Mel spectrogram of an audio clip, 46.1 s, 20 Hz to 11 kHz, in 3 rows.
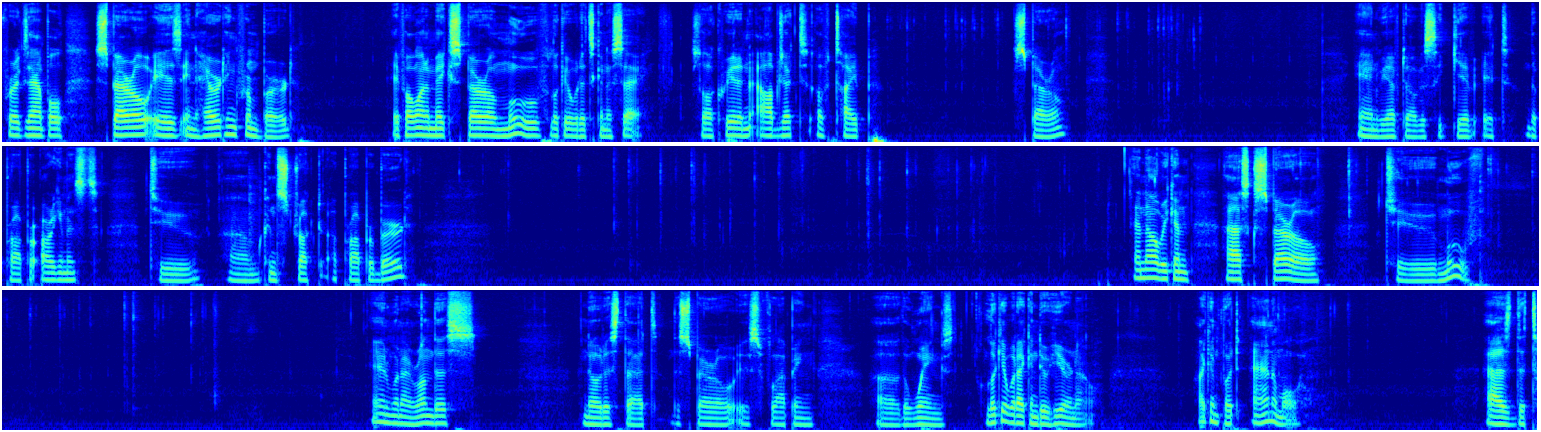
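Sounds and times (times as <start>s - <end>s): soft keyboard keystrokes: 10.6s - 12.2s, 20.4s - 26.6s, 30.2s - 33.0s.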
